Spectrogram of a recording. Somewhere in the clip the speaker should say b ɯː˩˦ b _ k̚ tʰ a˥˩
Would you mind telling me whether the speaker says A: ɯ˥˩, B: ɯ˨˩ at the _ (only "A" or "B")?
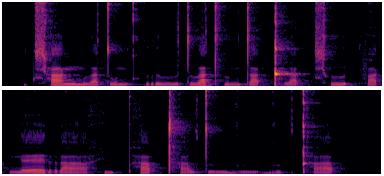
A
